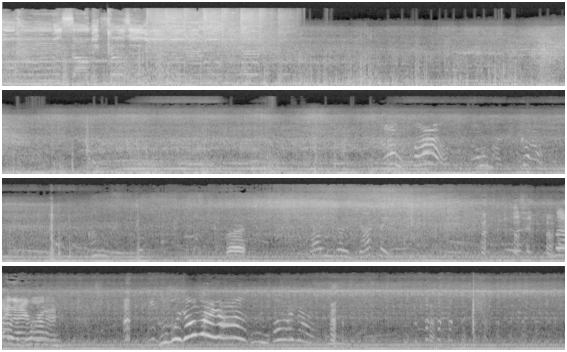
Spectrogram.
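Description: Background music that ends about four seconds in, then a snowmobile engine running steadily as the sled rides along the trail, heard from the rider's seat.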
